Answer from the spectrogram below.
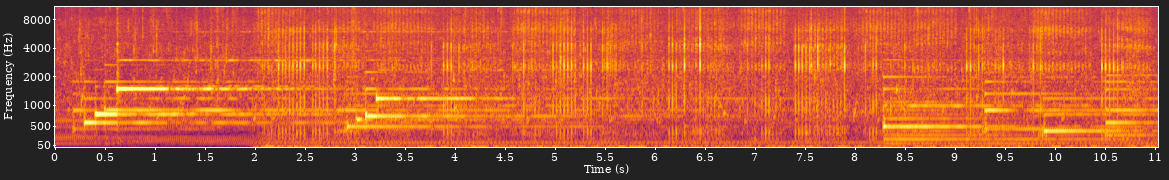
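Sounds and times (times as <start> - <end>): calm music with held notes: 0.0 - 11.0
cat purring: 2.0 - 11.0.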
